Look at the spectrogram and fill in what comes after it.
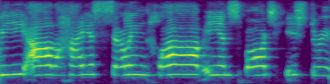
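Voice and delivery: slow, shoddy, bragging put-on American accent, dragged out. Imagining the Glazers bragging to American friends, in a bad American accent. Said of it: "That was the shittest American accent".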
